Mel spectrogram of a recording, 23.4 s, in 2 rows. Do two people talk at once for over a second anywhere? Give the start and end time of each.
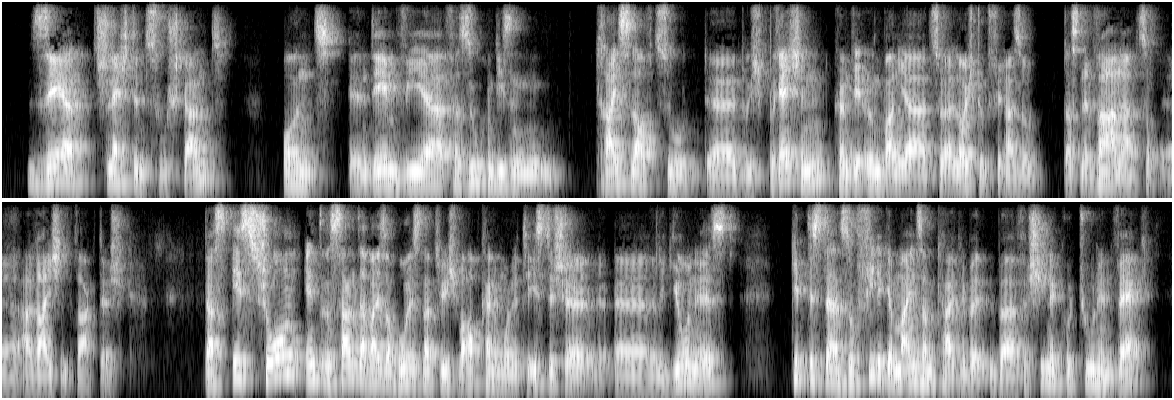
none

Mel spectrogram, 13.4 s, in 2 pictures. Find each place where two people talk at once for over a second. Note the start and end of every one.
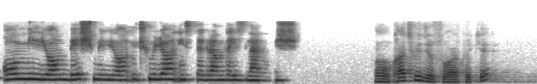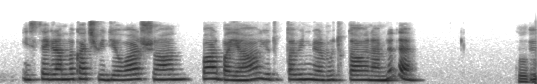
none

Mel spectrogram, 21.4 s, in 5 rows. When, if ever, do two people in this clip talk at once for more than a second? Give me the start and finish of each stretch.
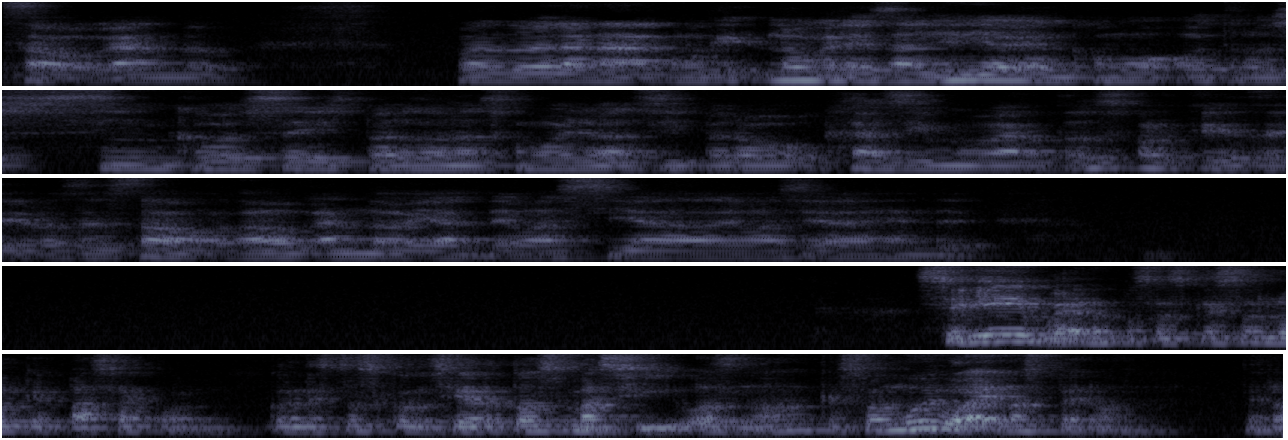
none

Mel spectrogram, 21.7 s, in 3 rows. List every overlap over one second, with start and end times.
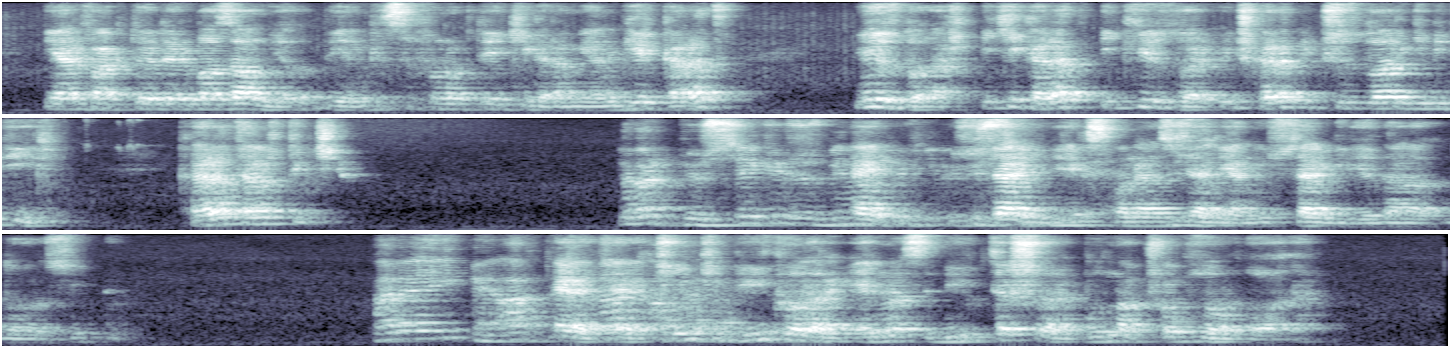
11.5-13.4, 17.3-18.7

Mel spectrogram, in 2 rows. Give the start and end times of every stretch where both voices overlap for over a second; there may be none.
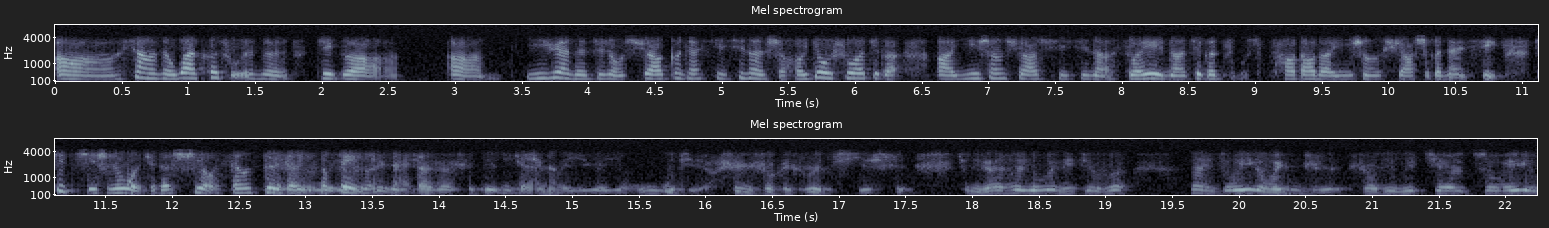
12.7-13.9

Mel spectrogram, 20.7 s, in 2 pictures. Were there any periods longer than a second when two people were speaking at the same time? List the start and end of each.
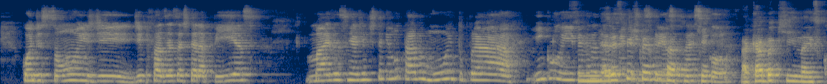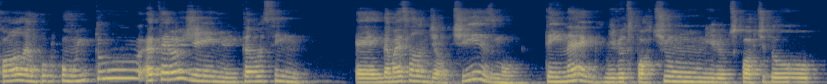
7.2-8.9

